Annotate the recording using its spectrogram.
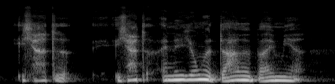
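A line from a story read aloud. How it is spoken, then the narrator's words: Weak whisper. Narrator (German): flüsterte er matt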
